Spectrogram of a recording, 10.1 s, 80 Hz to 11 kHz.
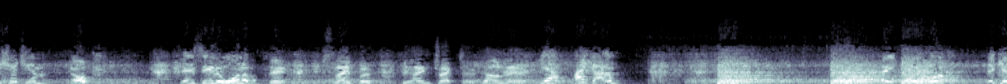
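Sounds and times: loud blasts with rumble: 0.0s - 10.0s.

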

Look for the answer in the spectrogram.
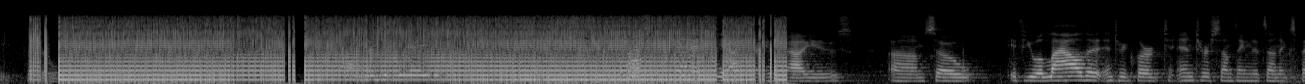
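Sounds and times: loud buzzing hum with hiss: 0.0s - 8.0s.

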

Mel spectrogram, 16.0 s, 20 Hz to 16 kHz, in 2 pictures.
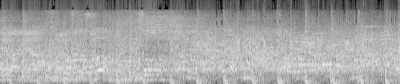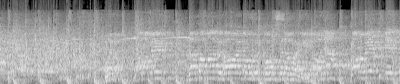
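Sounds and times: crowd noise: 0.0s - 16.0s
live band music: 0.0s - 16.0s
kick drum beat: 3.4s - 16.0s.

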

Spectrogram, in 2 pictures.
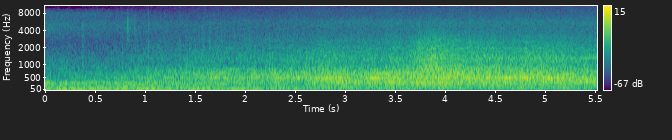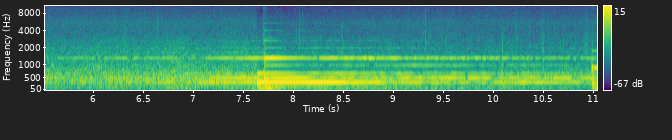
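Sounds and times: low noisy rumbling drone: 0.0s - 11.0s.

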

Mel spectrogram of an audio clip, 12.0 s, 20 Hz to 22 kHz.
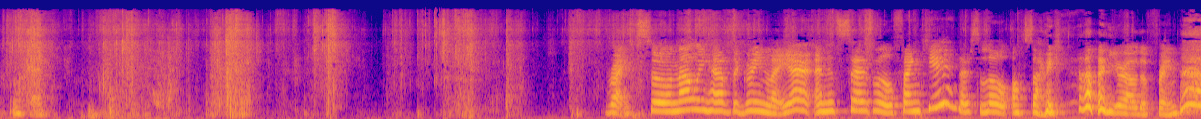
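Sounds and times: paper wrapping rustling: 0.0s - 10.2s.

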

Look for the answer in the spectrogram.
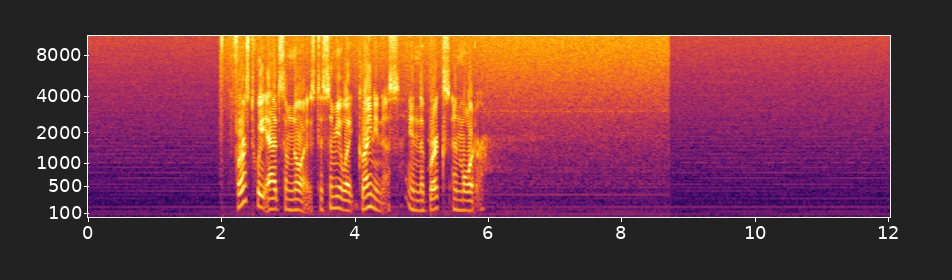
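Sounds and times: faint low hum: 0.0s - 12.0s
tape hiss: 0.0s - 12.0s.

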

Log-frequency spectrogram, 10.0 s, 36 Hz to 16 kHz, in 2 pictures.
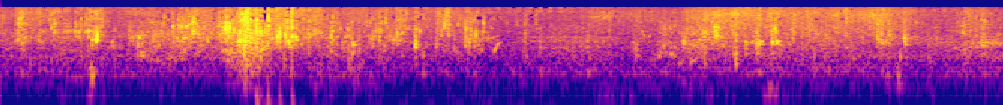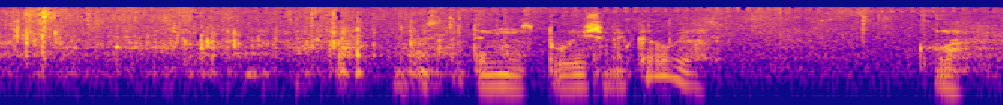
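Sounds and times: shallow water splashing: 0.0s - 7.2s
reeds and grass rustling: 0.0s - 10.0s.

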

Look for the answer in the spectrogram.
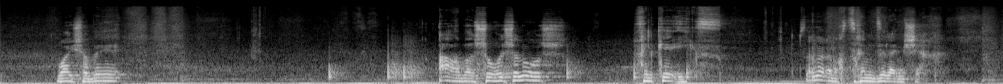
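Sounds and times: low steady hum: 0.0s - 8.7s
marker writing on whiteboard: 3.2s - 4.4s, 5.6s - 10.0s.

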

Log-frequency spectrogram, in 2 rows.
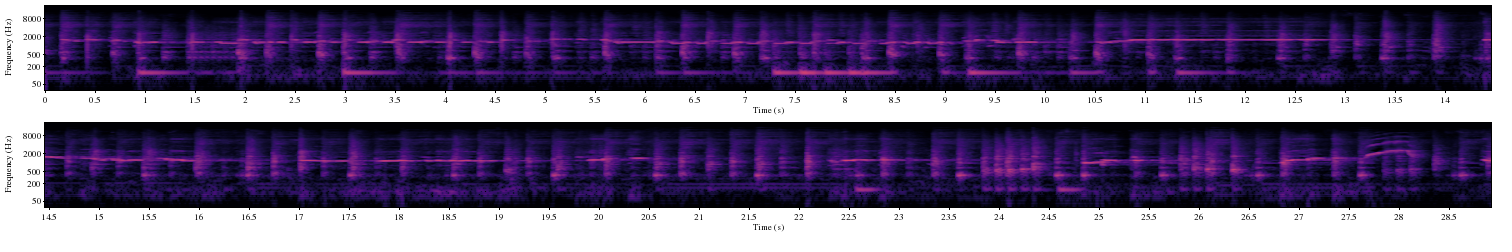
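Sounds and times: hand percussion and tambourine: 0.0s - 28.9s
oud: 0.0s - 28.9s
qanun: 0.0s - 28.9s
sliding held melody: 0.0s - 28.9s.

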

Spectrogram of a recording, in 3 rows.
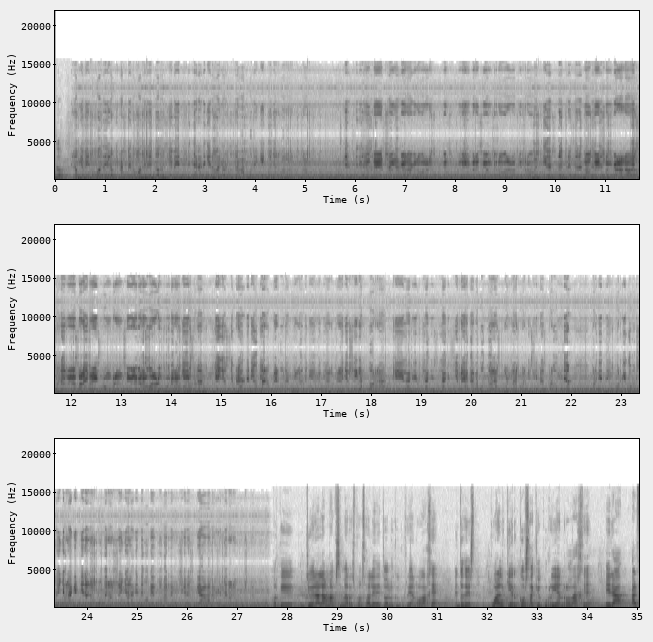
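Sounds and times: constant hum: 0.0s - 28.0s
quiet talking: 0.0s - 28.6s
engine and road drone: 0.3s - 27.7s.

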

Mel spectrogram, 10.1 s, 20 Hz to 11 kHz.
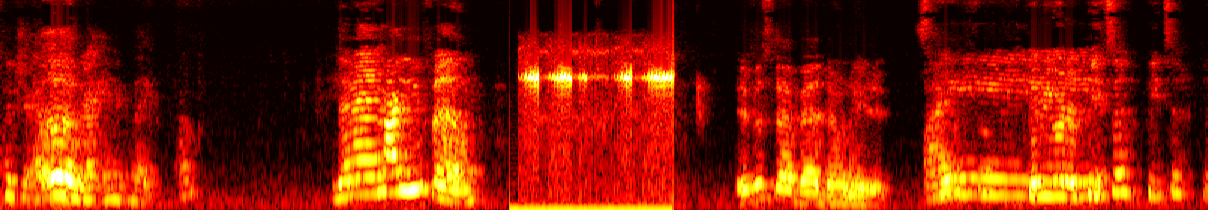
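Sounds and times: crickets chirping: 4.2s - 5.6s.

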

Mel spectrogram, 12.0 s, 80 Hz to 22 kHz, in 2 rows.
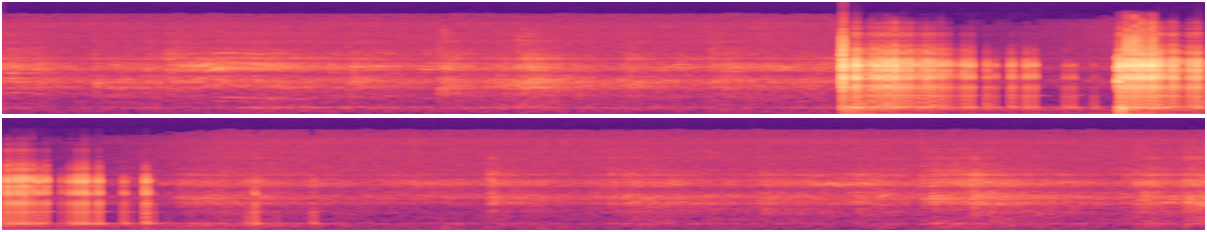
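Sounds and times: loud knocks: 4.2s - 7.8s.

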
